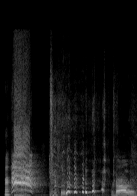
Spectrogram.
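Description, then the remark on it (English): A person imitates an eagle with two loud, shrill, high-pitched screeches, one at the start and one at the end. Short choppy vocal sounds, like laughter or brief talk, fill the gap between them. “I identify myself as an eagle. Make an eagle noise.”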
